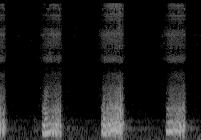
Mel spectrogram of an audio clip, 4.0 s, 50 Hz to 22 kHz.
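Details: Sleeping dog snoring very loudly: rhythmic rattling snores about every 1.2 seconds with quiet gaps between; tagged as a rescue puppy.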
